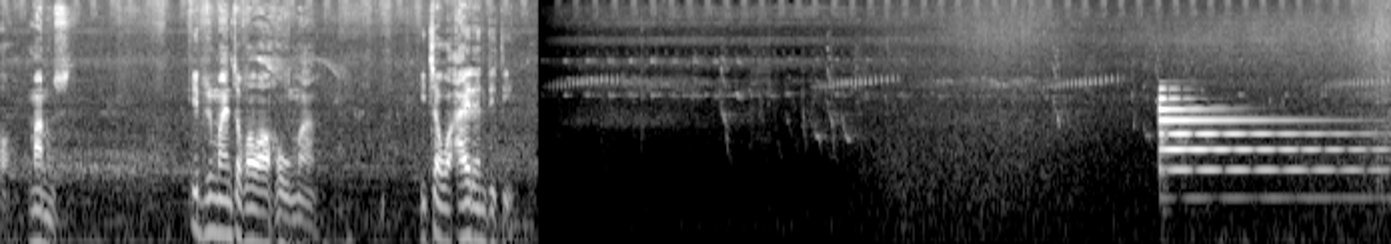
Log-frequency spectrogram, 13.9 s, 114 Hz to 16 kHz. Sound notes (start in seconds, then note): 4.8 birds whistling; 11.6 bells ringing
